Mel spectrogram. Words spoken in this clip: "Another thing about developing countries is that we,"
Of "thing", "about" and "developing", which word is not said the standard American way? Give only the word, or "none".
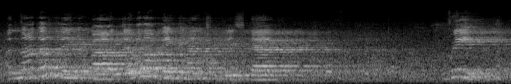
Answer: developing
